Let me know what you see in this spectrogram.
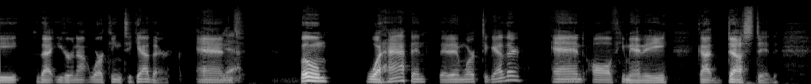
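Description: Speech with two abrupt level drops of about 6 dB, 0.69–2.76 s (ending before "boom what") and 3.86–6.26 s, likely one channel dropping out before the mono sum.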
